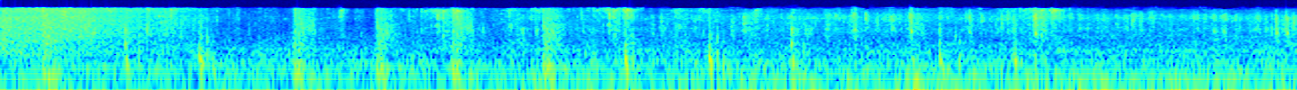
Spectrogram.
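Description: Armoured footsteps clatter quickly on stone.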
